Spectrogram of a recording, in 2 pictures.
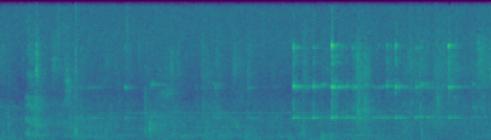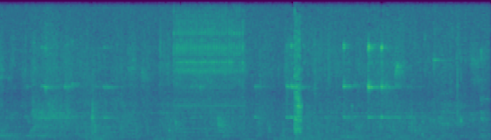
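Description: Girls and spectators murmur and chatter in a large echoing hall.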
